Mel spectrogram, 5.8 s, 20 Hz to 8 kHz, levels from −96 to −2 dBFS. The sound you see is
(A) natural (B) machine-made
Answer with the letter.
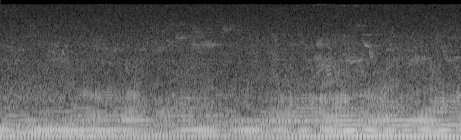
A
